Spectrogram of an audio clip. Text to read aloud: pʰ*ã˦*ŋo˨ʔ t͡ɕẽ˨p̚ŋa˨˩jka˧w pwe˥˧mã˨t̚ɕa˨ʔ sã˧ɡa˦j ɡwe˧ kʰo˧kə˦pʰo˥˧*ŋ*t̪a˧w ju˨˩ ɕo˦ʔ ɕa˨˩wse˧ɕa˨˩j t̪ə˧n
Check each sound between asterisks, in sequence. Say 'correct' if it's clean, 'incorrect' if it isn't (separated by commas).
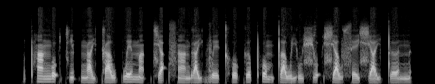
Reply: correct, incorrect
